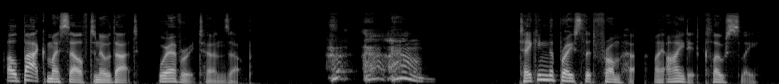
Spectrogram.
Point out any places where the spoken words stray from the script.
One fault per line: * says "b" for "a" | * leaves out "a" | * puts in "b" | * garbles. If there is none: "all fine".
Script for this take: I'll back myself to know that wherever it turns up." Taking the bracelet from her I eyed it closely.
all fine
